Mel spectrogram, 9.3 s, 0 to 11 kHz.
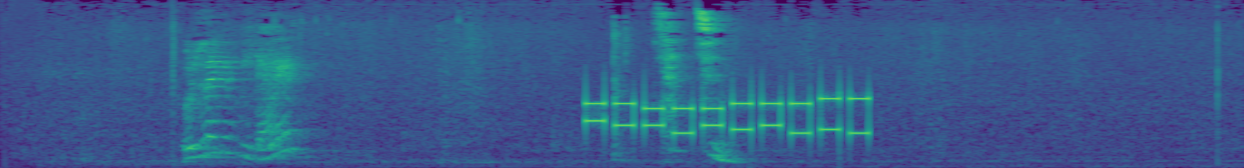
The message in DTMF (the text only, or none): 0871758263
